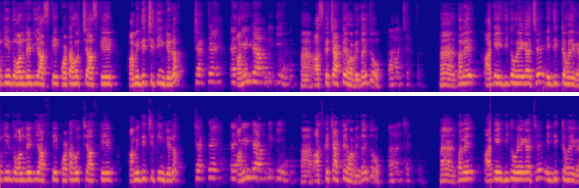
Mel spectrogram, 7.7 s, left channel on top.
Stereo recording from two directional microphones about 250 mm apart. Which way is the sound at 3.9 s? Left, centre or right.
Left.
